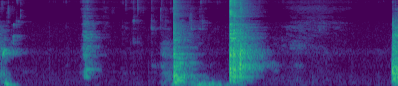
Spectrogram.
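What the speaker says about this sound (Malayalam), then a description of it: "ഇതിലേക്ക് വെല്ലം ഉരുക്കി വെച്ചേക്കുന്ന അരിച്ചൊഴിക്കുക" Melted jaggery syrup strained and poured into a mixer jar in a village kitchen, heard as a few short wet splashing and dripping bursts separated by brief silences.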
